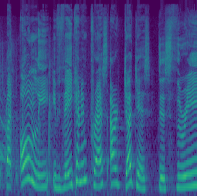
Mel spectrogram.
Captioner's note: cheering & applauding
